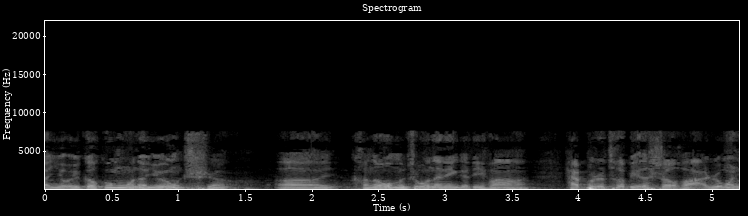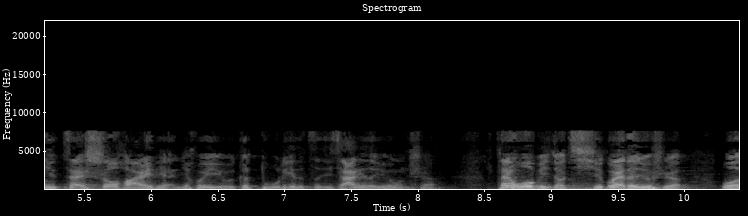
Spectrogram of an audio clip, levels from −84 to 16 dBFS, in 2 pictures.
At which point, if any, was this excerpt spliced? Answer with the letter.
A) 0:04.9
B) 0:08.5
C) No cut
B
